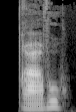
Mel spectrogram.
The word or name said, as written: bravo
